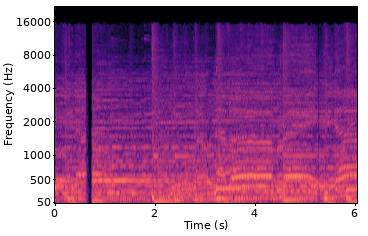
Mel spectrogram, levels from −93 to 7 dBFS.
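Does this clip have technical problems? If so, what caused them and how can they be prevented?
Yes. A burst of packet loss at 0.59 to 0.74 s drops about 120 ms. The receiver extends the last sound for 128 ms, fading it, then 20 ms of silence precedes the resumed audio. Short concealed packet loss at 4.50 to 4.56 s (40 ms) and 5.24 to 5.28 s (20 ms) gets patched by continuing the preceding sound, leaving brief smears. Prevent both with a more stable network path, forward error correction and a larger jitter buffer.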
